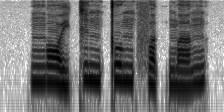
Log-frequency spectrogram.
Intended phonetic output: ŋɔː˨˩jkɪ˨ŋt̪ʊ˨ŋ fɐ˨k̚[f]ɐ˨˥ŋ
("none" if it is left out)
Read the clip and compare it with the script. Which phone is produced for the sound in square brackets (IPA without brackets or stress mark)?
m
